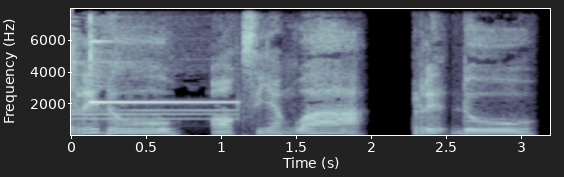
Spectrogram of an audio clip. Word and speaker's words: ฤดู: ให้ ถูก ต้อง ฤดู แต่ ฤดู ออก เสียง ว่า ฤดู ดาว ฤกษ์ ออก เสียง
